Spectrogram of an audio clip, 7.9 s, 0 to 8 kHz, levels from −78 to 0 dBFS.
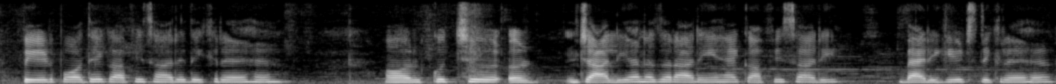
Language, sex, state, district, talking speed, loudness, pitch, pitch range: Hindi, female, Bihar, Araria, 150 wpm, -17 LUFS, 220 Hz, 210-225 Hz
